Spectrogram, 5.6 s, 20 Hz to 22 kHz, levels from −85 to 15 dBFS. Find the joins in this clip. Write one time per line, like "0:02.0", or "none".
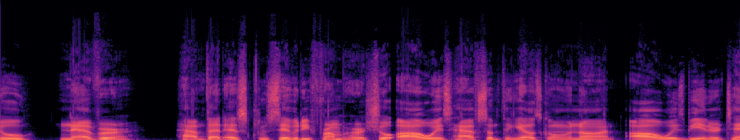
none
